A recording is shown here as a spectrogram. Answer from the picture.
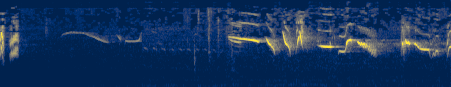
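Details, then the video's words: Female oriental magpie-robin sounds for stimulating male pet birds: a short chip, a long pure falling whistle, then a pause before a run of wavering, slurred whistles and buzzy notes. "Chòe Than Mái Kích Trống Phê Tận Não"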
